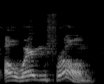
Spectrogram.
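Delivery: high-pitched retold question; imitating Dabble. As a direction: lift it high, imitating him asking the newcomer. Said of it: "and he's like".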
